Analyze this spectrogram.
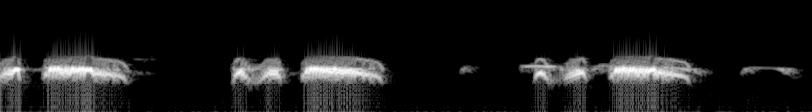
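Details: Spotted dove singing in the "thúc gù" style near a decoy bird: three phrases, each with short stuttering lead-in notes followed by a deep, rolling coo, in a quiet setting.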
